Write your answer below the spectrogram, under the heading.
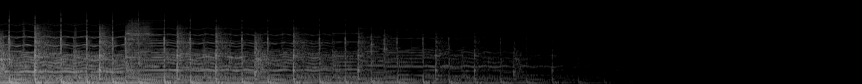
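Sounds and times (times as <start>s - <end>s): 
FM synth: 0.0s - 5.8s.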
